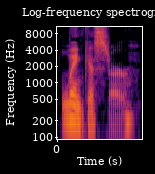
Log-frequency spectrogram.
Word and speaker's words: Lancaster: With Jill and some other folks that are from Massachusetts, they pronounce the one in Pennsylvania wrong. If you, when you're talking about the Amish area of Pennsylvania in southeast area of the state, it's Lancaster.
